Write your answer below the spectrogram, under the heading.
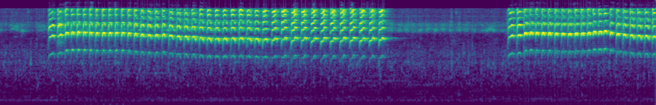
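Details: Cucak cungkok singing sharp besetan phrases: a buzzy, rapidly pulsed trill lasting over three seconds, a pause, then another similar trill.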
